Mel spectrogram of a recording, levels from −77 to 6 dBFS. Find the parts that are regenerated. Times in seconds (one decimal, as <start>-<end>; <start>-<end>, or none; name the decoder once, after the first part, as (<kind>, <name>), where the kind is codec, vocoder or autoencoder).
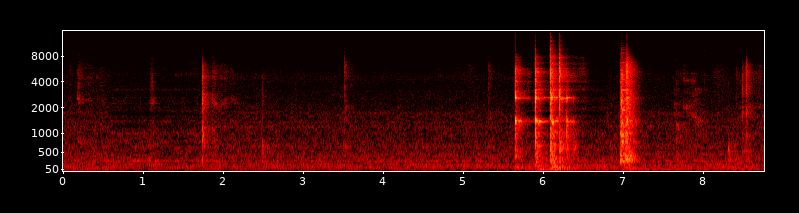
0.6-1.7 (codec, SNAC); 5.8-6.8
